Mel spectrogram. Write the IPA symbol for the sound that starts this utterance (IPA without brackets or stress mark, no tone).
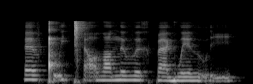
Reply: ɛ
